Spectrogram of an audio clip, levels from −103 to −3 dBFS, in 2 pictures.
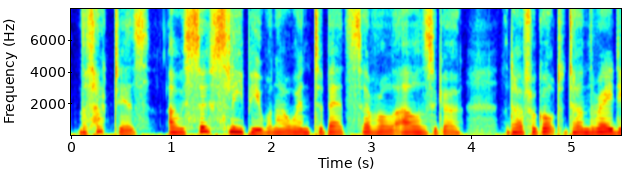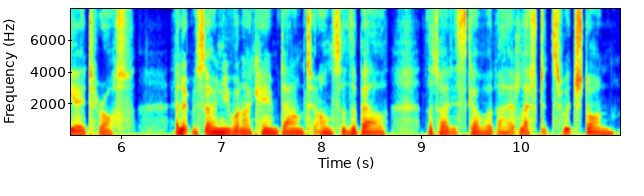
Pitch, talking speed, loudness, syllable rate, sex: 205 Hz, 240 wpm, -18 LUFS, 6.0 syllables/s, female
